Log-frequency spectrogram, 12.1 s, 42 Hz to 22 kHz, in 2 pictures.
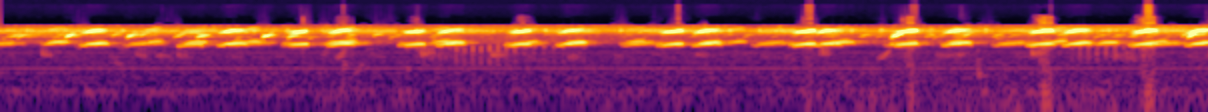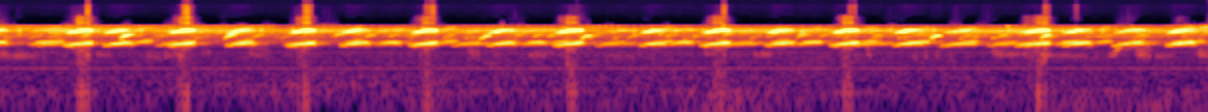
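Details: Night chorus at Gowrie dam, Djuma Game Reserve in the Sabi Sand Wildtuin, South Africa, 23:46 on 30 January 2021: foam nest tree frogs give massed, rapid, creaky croaks over a steady hum, punctuated by sharp clicks.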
